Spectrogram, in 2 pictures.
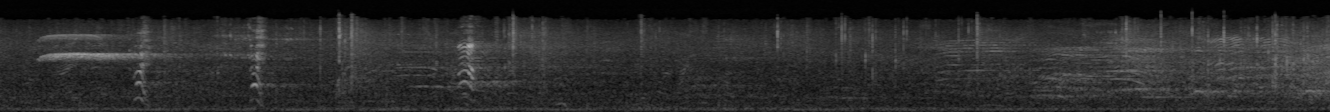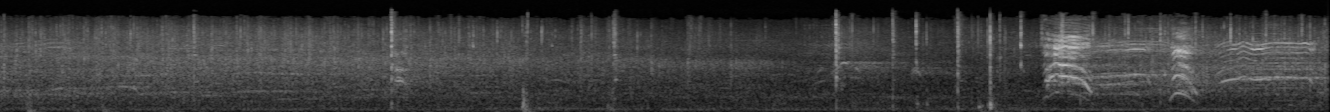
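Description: A badminton rally: sharp racket strikes on the shuttlecock with an arena crowd's voices swelling during the rally. Loud shouts and cheering come near the end as the point is won.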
